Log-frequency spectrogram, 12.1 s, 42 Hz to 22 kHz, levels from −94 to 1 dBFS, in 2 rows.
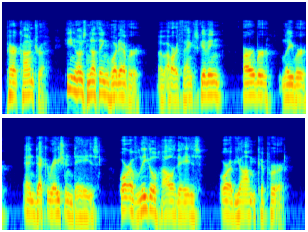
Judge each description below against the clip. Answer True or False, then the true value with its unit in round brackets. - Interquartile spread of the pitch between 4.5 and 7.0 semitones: False (3.2 semitones)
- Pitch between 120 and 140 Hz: False (110 Hz)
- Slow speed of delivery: True (110 wpm)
